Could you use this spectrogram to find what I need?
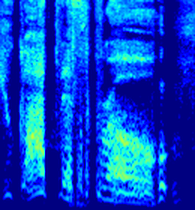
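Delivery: hushed, encouraging whisper. Retelling how his buddies whispered encouragement in his ear at a bar, retelling a whisper. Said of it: "whispering in my ear".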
